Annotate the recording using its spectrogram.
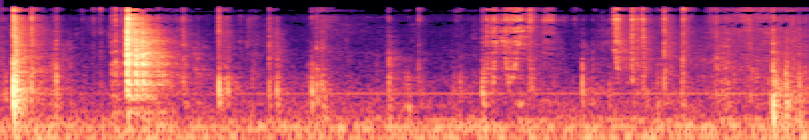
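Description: Small scissors snipping at the wrapping of a cardboard box, with two sharp clicks, one at the start and one about a second in. Lighter ticks and rustles follow as the box is handled.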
